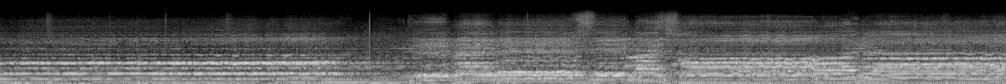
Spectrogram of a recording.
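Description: Recorded choral music: voices hold long sustained notes over a steady bass, moving into a new phrase about four seconds in.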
